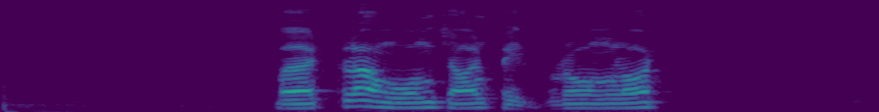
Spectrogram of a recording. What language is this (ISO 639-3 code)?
tha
